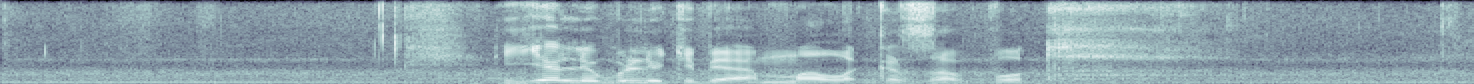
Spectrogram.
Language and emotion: Russian, positive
